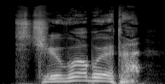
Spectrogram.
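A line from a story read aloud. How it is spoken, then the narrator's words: Barking. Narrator (Russian): рявкнул Олегу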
